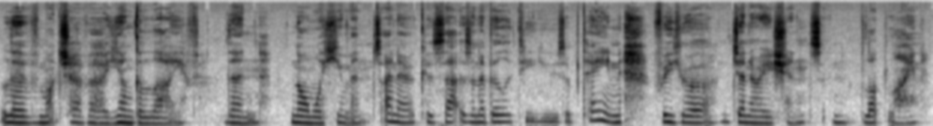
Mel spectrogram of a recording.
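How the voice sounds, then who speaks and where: A woman with an English accent voicing a possessive, sadistic witch in a slow, breathy ASMR roleplay whisper. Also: mid-range voice, little pitch movement, dark tone. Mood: smug, teasing. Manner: slow, intimate, teasing. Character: sadistic, possessive witch, softly menacing and doting.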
